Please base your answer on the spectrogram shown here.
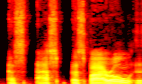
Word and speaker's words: Aspiral: your ninth album now, Aspiral. Did I say that right too? Um, Yeah, don't pronounce it as ass, but aspirant.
